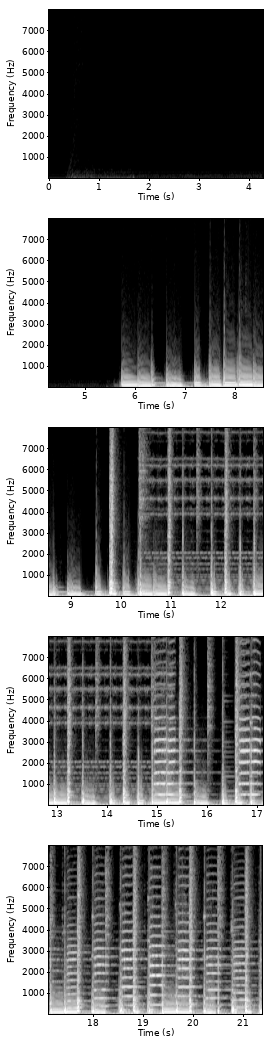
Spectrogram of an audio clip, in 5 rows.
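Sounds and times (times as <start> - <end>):
funky Korean soul music: 5.8 - 21.3.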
